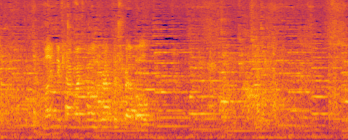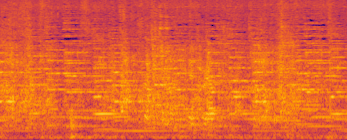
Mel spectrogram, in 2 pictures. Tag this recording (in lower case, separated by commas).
music, speech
